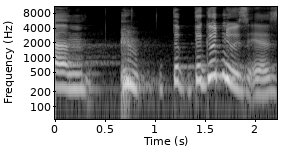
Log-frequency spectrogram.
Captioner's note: clear the throat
